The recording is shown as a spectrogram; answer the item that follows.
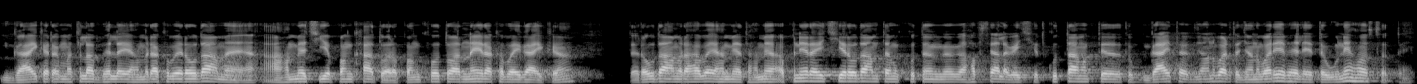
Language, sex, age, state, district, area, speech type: Maithili, male, 30-45, Bihar, Begusarai, rural, spontaneous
